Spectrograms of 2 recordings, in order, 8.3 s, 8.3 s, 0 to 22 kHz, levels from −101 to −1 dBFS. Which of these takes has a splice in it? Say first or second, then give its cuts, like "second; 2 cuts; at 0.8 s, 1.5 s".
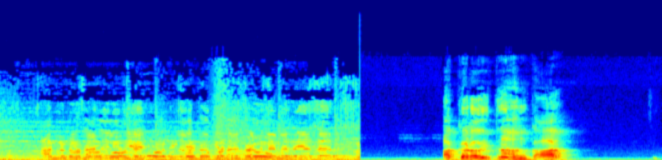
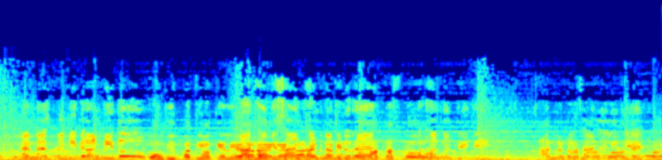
first; 1 cut; at 4.5 s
